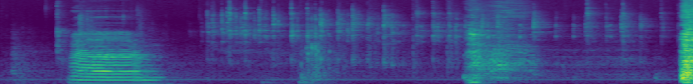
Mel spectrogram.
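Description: A drawn-out voiced breath rises into a sneeze, with a sharp, noisy burst following after a pause. Light tapping and clicking fill the gap, and another abrupt burst cuts in at the very end.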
